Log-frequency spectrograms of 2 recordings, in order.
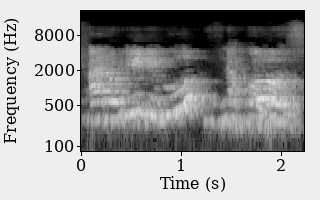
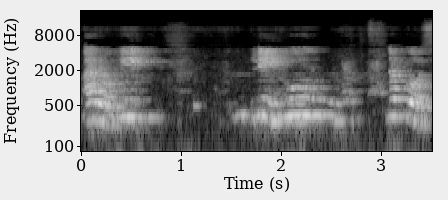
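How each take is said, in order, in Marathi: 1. वाक्य सलग चालते, फक्त शेवटी थांबते. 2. वाक्याच्या मध्ये एक थांबा आहे. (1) "आणि मग थांबले" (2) "मध्येच थांबले"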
